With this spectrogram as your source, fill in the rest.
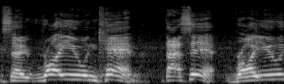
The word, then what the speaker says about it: Ryu: you can't pronounce Ryu yeah no it's it's pronounced rayu like I I've been playing this since like 1991 like so rayu and Ken that's it rayu and Ken rayu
